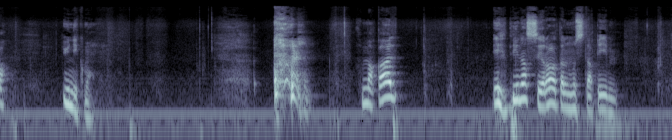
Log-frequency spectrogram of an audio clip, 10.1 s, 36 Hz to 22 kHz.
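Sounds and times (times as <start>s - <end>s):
soft intake of breath: 3.2s - 3.9s
man coughing: 4.1s - 4.8s.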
